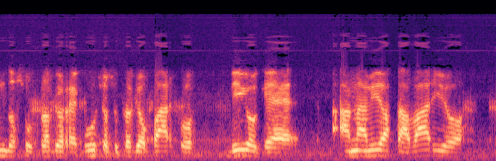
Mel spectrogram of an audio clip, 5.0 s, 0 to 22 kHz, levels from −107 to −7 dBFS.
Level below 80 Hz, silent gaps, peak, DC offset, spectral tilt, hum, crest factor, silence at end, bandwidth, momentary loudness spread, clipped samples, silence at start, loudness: -58 dBFS; none; -4 dBFS; under 0.1%; -6 dB/octave; none; 14 dB; 0.3 s; 9.4 kHz; 8 LU; under 0.1%; 0 s; -16 LUFS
